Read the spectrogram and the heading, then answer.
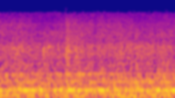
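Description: A train rumbles steadily along the tracks, a loud continuous roar with a sustained hum running through it and faint rhythmic clatter, no voices present.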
